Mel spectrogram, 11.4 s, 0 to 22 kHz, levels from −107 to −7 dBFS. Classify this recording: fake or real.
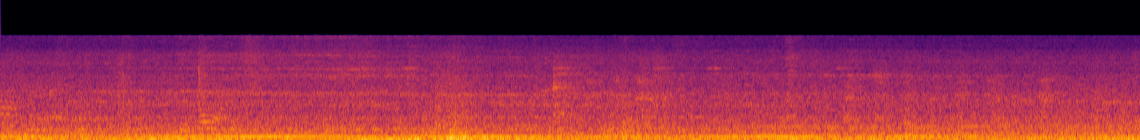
real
